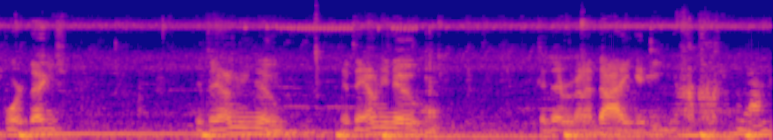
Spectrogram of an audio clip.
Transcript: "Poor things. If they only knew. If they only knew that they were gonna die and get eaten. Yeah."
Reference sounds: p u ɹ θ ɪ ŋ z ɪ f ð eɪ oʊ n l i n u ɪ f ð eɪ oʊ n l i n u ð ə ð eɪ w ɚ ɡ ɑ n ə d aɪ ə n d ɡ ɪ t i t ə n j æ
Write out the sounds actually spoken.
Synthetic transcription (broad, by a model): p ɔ ɹ θ ɪ ŋ z ɪ f ð eɪ oʊ n l i n u ɪ f ð eɪ oʊ n l i n u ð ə ð eɪ w ɚ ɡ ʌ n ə d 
